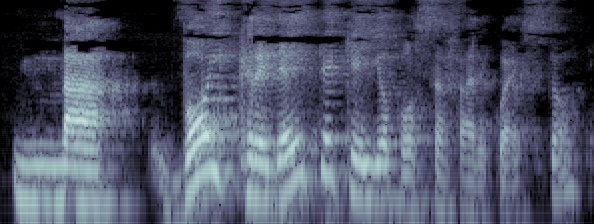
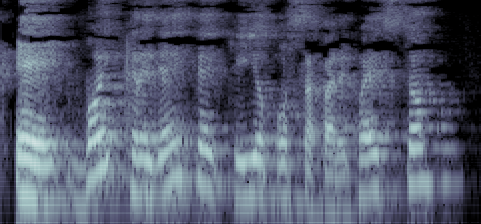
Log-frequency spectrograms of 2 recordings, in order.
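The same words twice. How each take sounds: First: Slow, leaning hard on voi; Jesus's question. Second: "voi" stressed, tune rising at the end; repeated question. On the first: Jesus asking the blind men, slow with stress on "voi". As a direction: stretch it out and land on "voi", falling. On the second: Jesus asking the blind men again, rising on "voi". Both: Acted. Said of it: "prima di toccare gli occhi dice".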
